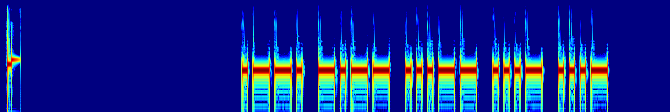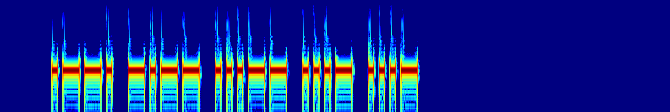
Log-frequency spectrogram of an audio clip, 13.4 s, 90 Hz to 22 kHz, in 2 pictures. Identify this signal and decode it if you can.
Morse code, heard as a keyed tone, about 22 wpm, 700 Hz. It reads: PY3VV PY3VV
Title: DXCC-100 Call Signs - 5 Characters - Repeated 2x - 22wpm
